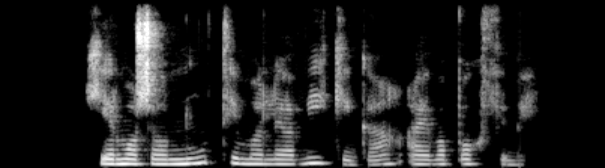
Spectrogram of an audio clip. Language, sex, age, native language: Icelandic, female, 30-39, Icelandic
